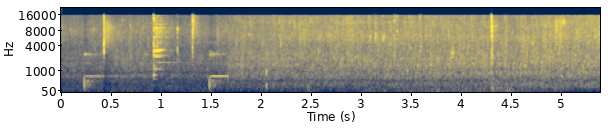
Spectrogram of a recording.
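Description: Raw jackfruit pieces sizzling in a large steaming steel pan, a steady hiss that grows louder about a second and a half in. Near the start a steel plate knocks twice against the pan with a short metallic ring as turmeric powder is tipped in.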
